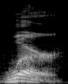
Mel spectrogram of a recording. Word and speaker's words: were: Pessoal, olha a pronúncia, não é were, como a gente já viu onde, né, W-H-E-E-R-E, where. Não, were, ok?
